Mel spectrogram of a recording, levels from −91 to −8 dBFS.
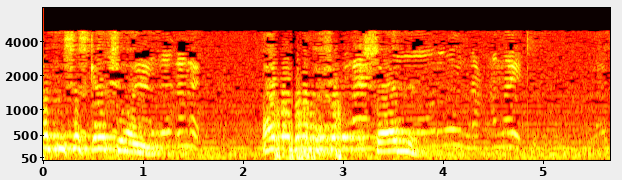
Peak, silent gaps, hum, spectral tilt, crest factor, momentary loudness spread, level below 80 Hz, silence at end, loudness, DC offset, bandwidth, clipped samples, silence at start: -2 dBFS; none; none; -11.5 dB/octave; 12 dB; 16 LU; -30 dBFS; 0 s; -15 LUFS; under 0.1%; 5.2 kHz; under 0.1%; 0 s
